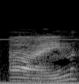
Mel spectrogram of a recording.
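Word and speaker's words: -yne: for a triple bond it's pronounced in y n e i so what's that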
